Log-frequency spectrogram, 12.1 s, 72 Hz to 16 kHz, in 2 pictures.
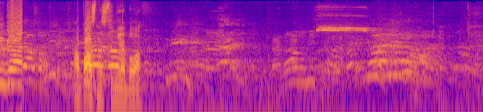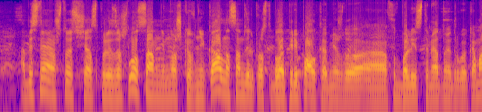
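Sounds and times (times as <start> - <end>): players shouting and arguing: 0.0 - 7.1
referee's whistle blast: 3.9 - 4.8.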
